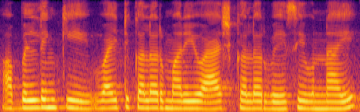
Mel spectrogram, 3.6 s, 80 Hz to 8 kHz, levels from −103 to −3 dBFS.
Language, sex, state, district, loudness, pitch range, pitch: Telugu, female, Telangana, Komaram Bheem, -13 LUFS, 180-200 Hz, 190 Hz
